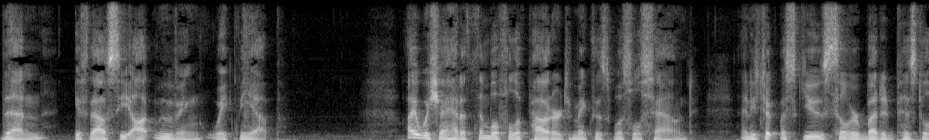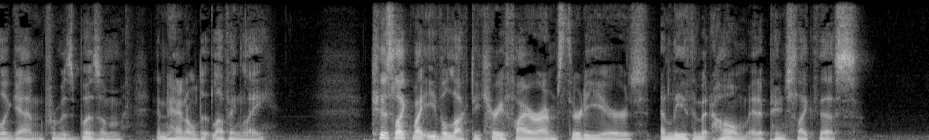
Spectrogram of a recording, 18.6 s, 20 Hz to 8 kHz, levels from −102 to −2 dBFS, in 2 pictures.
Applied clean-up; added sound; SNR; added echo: none; none; none; none.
